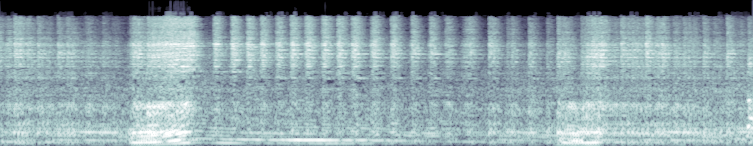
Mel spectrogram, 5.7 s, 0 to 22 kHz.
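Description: A small motorcycle engine fitted with a 17.5mm carburetor blips sharply to a high rev twice, falling back between bursts to an uneven, pulsing idle, loud and close with no talk.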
